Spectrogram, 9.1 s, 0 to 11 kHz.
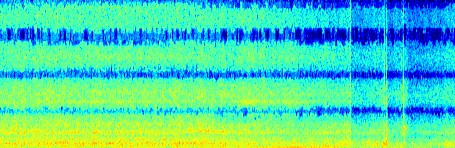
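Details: Modded Audi UrS4 petrol engine after reassembly, warm: uneven idle wandering up and down with irregular stumbling misfire; runs fine when cold, hunts for idle and misfires once warm.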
